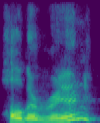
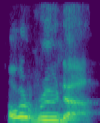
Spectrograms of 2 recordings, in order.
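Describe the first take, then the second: First: The name ends on an 'oon' sound. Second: The name ends on an 'oona' sound. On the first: The speaker calls it right. "I'd rather hear Hogaroon" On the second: The speaker calls it wrong. "it's the wrong vowel there"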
